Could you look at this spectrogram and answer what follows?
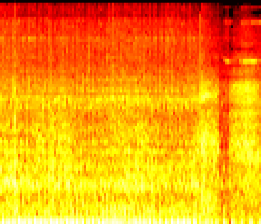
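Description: A Royal Enfield Himalayan labours up a steep off-road slope, its engine giving a low, steady thumping drone close by, with a rougher, choppier beat and some clatter near the end.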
